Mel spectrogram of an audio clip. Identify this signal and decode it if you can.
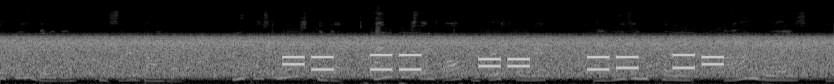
DTMF, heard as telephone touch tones, dialled by machine, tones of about 220 ms, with phone line noise and speech in English. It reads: 02 33 77 25 60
